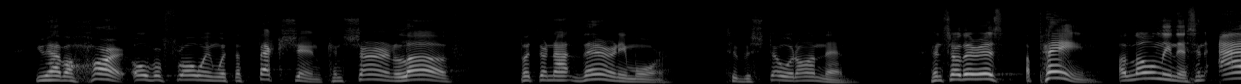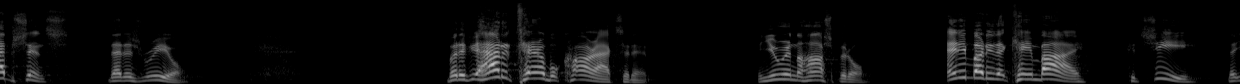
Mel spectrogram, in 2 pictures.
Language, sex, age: English, male, 50-69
